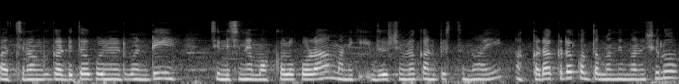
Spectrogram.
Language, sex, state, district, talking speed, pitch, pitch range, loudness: Telugu, female, Andhra Pradesh, Anantapur, 125 wpm, 235 Hz, 230-255 Hz, -14 LUFS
